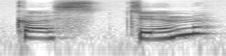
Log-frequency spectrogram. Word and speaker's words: costume: either be custom so it's the same word in English we just pronounce it the French way so it's costume because tomb and custom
